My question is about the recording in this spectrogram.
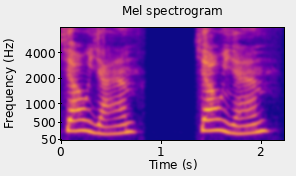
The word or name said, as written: yaoyan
